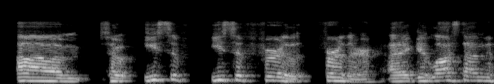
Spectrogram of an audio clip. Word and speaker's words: Ísafjörður: It's a to pronounce because the D sounding letter, which is the Icelandic letter eth, it's like a D with a little line through it. That's pronounced there, like a TH sound.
